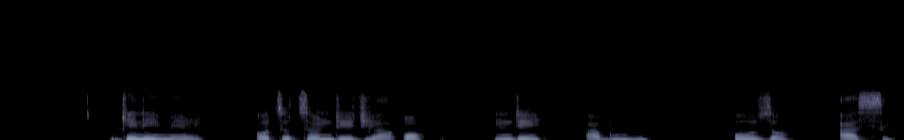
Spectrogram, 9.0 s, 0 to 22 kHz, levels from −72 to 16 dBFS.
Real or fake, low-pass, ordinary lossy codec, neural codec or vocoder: real; none; none; none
